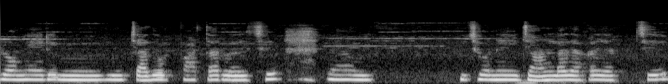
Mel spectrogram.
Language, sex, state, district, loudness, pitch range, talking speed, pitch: Bengali, female, Bihar, Katihar, -12 LUFS, 205-220 Hz, 90 wpm, 210 Hz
